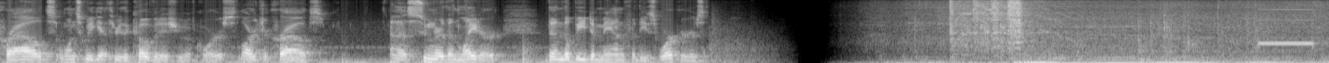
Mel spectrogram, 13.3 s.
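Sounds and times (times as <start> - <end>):
speech: 0.0 - 7.3
forklift engine backing up in a warehouse: 9.5 - 13.2.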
